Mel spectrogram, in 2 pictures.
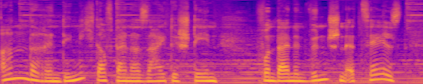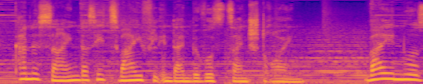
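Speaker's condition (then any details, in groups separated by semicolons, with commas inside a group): No condition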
